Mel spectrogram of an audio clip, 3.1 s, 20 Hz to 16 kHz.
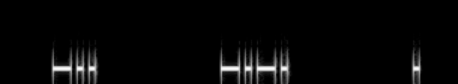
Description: Morse code, heard as a keyed tone, about 30 wpm, spaced as for 9 wpm, 700 Hz. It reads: DCE
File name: Lesson 17e - Letter u - Three Characters 30wpm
